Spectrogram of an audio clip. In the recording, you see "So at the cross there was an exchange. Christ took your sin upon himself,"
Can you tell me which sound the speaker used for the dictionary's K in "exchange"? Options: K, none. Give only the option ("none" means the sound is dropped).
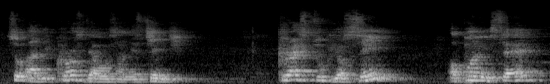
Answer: K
